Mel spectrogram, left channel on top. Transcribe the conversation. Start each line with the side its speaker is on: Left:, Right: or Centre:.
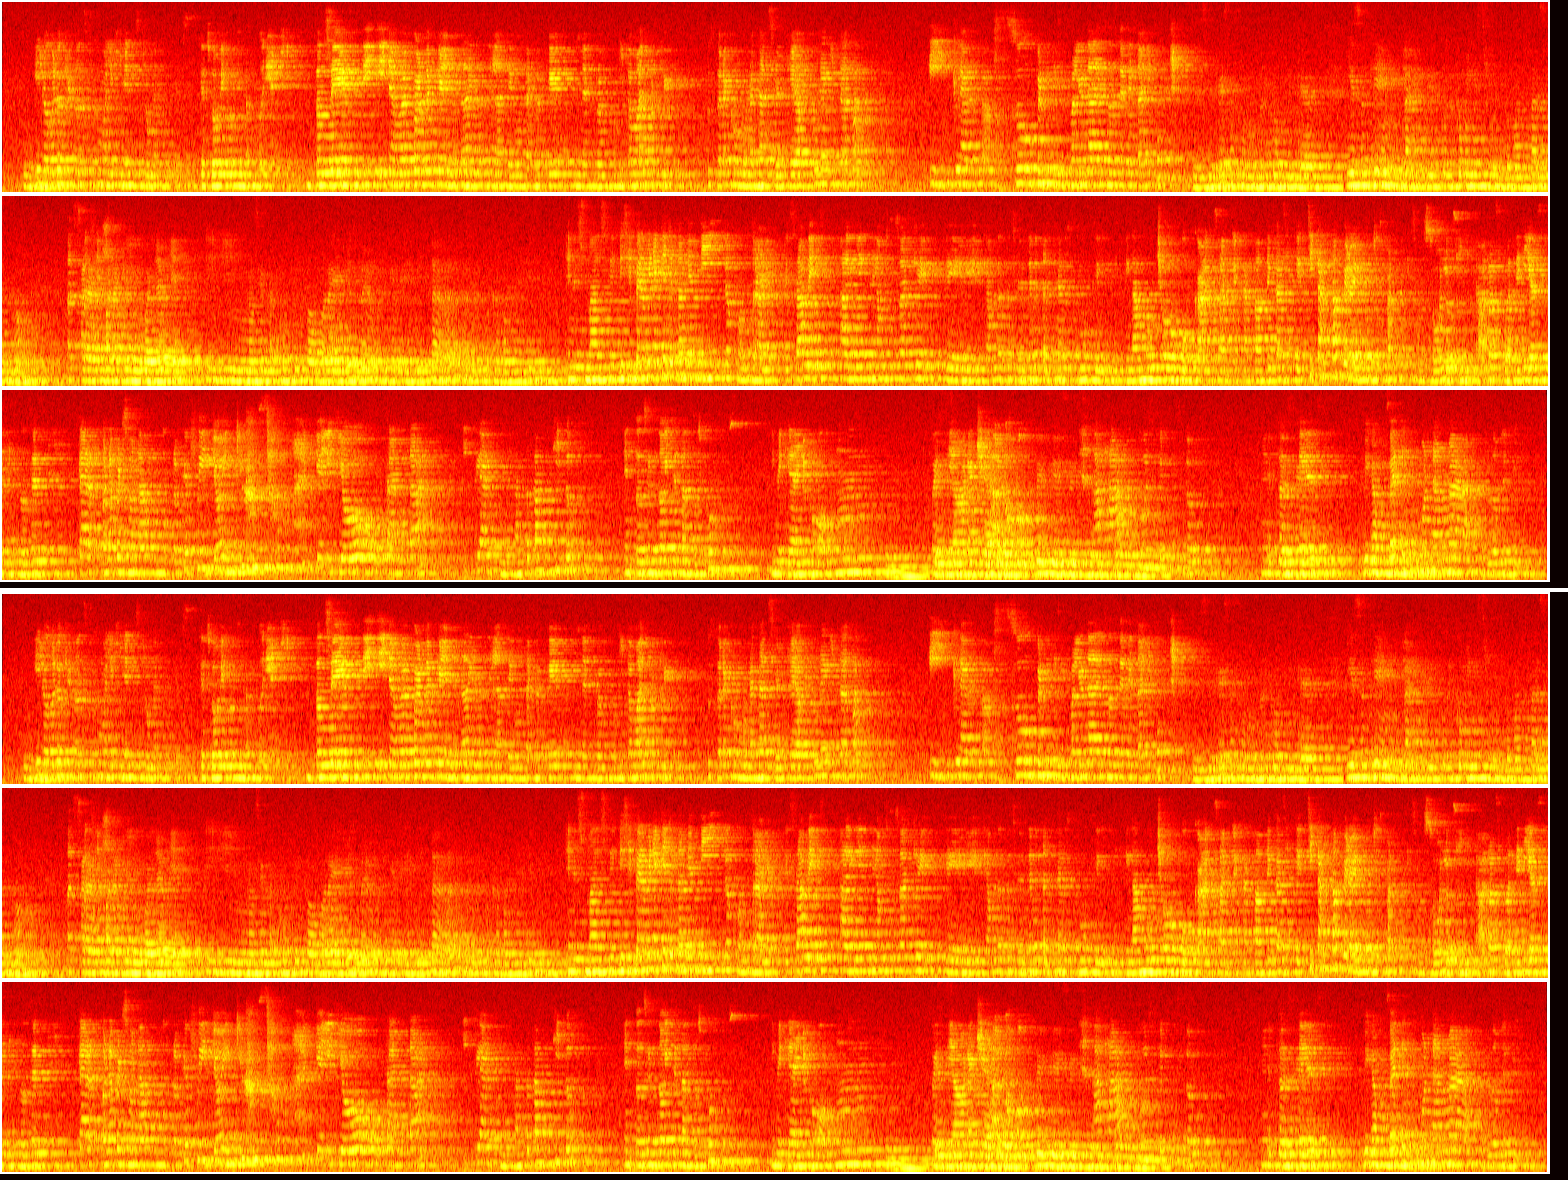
Left: Mm,
Right: y luego lo que uno hace es como elegir el instrumento, que es, que es lo único que uno podría elegir. Entonces,
Left: Sí,
Right: y, y yo me acuerdo que en una de esas, en la segunda creo que me fue un poquito mal porque justo era como una canción que era pura guitarra y claro, estaba súper difícil ponerle una de esas de Metallica.
Left: sí, sí, estas son re complicadas. Y eso que mm,
Right: Sí,
Left: la gente escoge como el instrumento más fácil, ¿no?
Right: más
Left: Para,
Right: fácil, sí.
Left: para que le vaya bien y, y no sea tan complicado para ellos, pero los que eligen guitarra, entonces les toca más difícil.
Right: Es más difícil, pero mira que yo también vi lo contrario, porque sabes, alguien, digamos, tú sabes que, que digamos, las canciones de Metallica no es como que, que tengan mucho vocal, o sea, el cantante casi que sí canta, pero hay muchas partes que son solos y guitarras y baterías, y entonces, claro, una persona, o creo que fui yo incluso, <laughs> que eligió cantar, y claro, como canta tan poquito, entonces no hice tantos puntos, y me quedé ahí yo como, "Mm,
Left: Mm,
Right: pues,
Left: Entonces
Right: ¿y ahora
Left: uno se
Right: qué
Left: queda
Right: <laughs>
Left: atrás.
Right: hago?
Left: Sí, sí, sí, es cierto
Right: Ajá,
Left: también.
Right: justo, justo. Entonces,
Left: Entonces, digamos
Right: puede
Left: que...
Right: ser
Left: mm,
Right: como un arma de doble filo.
